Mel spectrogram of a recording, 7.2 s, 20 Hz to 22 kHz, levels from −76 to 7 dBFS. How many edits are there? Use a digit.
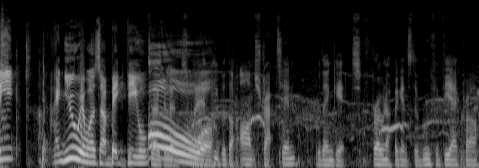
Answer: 1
